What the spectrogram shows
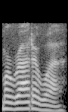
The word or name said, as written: Moratuwa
